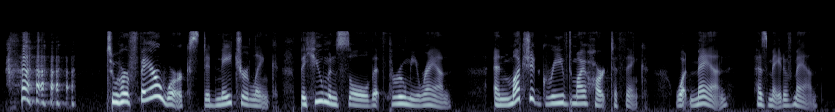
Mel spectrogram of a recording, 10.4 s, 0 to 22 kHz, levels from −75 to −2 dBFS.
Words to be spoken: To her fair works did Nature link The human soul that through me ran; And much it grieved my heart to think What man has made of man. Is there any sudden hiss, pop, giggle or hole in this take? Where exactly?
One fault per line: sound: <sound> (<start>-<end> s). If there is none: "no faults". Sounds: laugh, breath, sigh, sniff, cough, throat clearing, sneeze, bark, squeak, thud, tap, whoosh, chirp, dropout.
sound: laugh (0.1-1.0 s)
